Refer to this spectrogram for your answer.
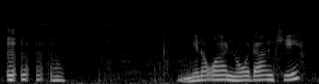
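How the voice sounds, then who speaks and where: A woman speaks in a Jamaican accent at medium pitch. Her tone is dark and mellow, in a dry, close sound with no echo. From Jamaica, St. Andrew. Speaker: vlogger. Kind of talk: casual vlog monologue, Jamaican patois.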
